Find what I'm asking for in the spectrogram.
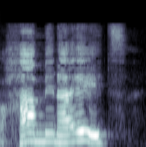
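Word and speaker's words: hamin ha'etz (הֲמִן הָעֵץ): So hamin ha'etz, hey Memnon, is Haman, right? It's actually pronounced hamin ha'etz, from that tree that I told you not to eat.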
